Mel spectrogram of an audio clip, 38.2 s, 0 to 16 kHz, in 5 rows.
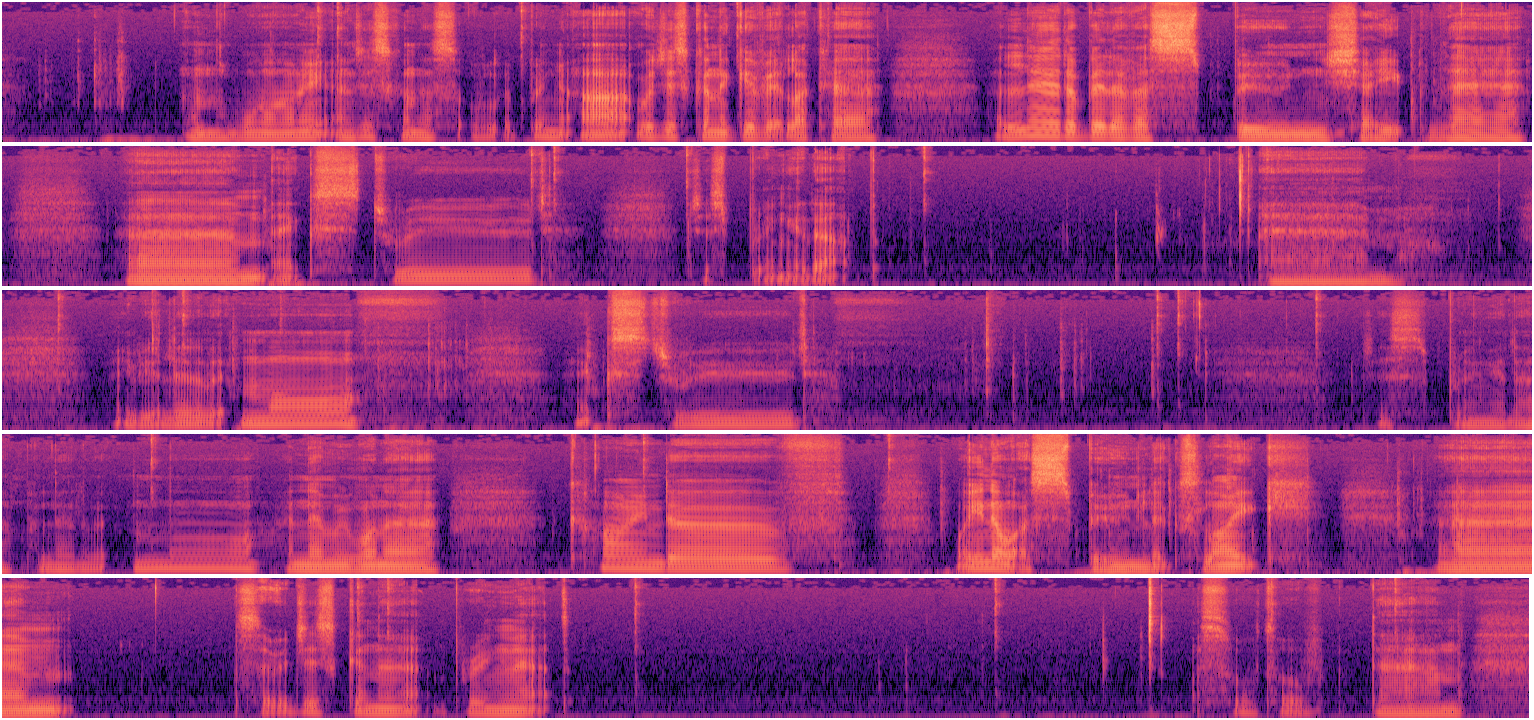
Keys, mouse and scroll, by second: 2.5 click, 4.1 middle click, 8.9 e, 11.0 click, 15.5 click, 16.6 shift+middle click, 18.2 e, 21.8 click, 26.1 click, 27.7 shift+middle click, 29.9 e, 33.7 click, 36.9 click.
